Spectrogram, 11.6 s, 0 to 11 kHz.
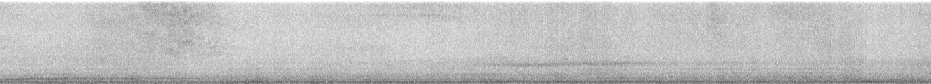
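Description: Keihan 9000-series electric train running in along the platform with a steady rumble of wheels on rail. Squealing tones from wheels and brakes come and go, gliding in the first couple of seconds and again higher-pitched about six seconds in.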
